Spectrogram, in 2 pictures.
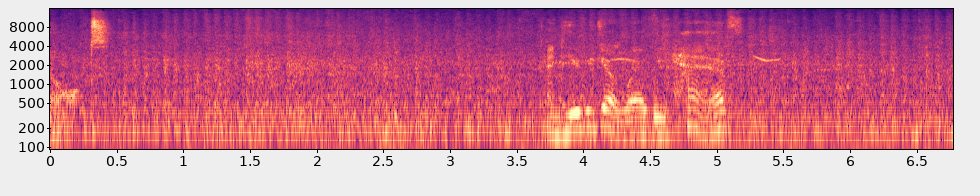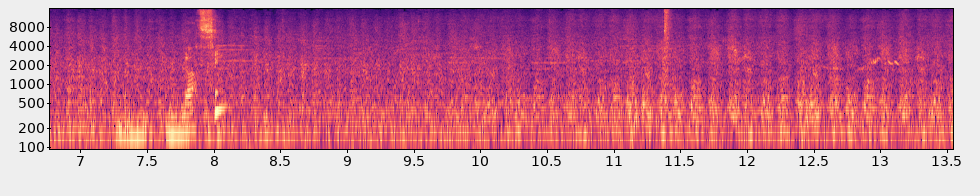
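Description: A steam locomotive chugs steadily along the track.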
